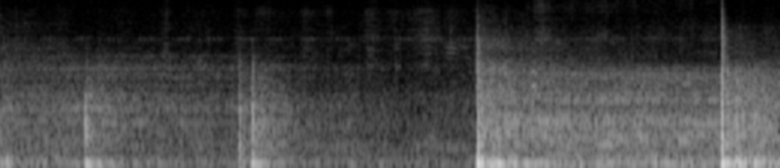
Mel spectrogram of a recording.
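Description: Distant aerial firework shells bursting: four booms in the space of a few seconds, each trailing off in echo. The loudest comes about four seconds in and is followed by a lingering crackle.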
